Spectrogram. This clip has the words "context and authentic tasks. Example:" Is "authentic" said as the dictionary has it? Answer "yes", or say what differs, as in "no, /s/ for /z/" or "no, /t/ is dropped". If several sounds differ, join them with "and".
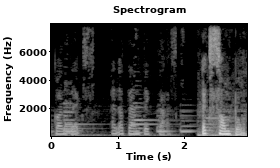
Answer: no, /t/ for /θ/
